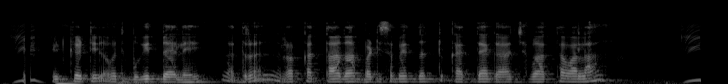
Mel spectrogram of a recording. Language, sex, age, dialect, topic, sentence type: Kannada, male, 51-55, Dharwad Kannada, banking, question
